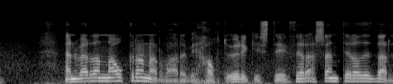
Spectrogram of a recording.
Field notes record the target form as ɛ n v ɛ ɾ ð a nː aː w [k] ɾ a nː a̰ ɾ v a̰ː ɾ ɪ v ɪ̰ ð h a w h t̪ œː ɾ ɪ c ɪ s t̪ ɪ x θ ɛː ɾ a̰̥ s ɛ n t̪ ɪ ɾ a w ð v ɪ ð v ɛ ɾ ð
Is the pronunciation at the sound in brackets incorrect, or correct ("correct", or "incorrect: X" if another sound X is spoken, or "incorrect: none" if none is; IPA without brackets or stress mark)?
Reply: correct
